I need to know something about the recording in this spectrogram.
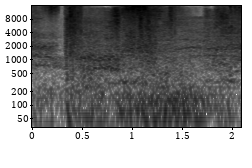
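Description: Gunfire bursts in rapid, sharp shots.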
